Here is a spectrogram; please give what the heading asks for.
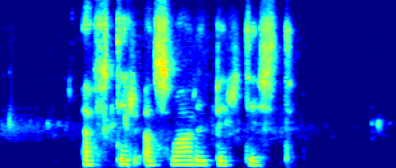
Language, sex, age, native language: Icelandic, female, 20-29, Icelandic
